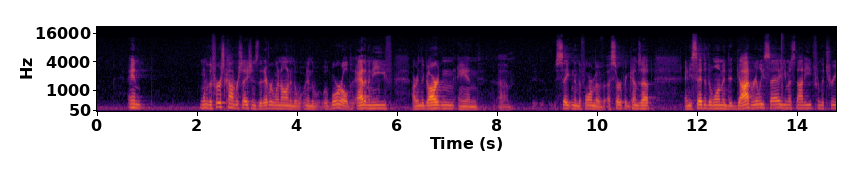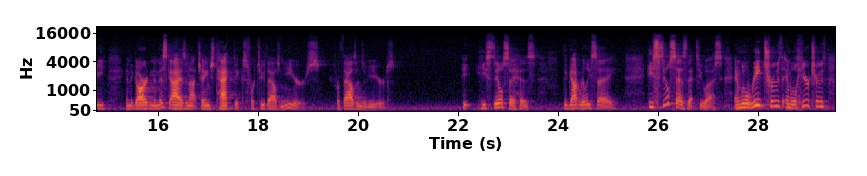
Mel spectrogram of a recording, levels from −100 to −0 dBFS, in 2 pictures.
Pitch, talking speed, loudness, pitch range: 140 Hz, 180 wpm, -37 LUFS, 125-155 Hz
